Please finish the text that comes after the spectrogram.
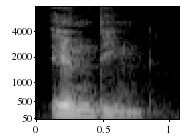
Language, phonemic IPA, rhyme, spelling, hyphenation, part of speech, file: Dutch, /ɪnˈdin/, -in, indien, in‧dien, conjunction, Nl-indien.ogg
- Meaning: if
